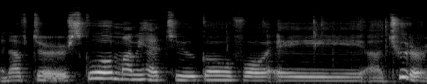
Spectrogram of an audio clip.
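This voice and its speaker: With a Cantonese accent, a woman talks at a medium pitch with lively intonation. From Vietnam, Chinese community. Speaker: parent. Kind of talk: family interview.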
